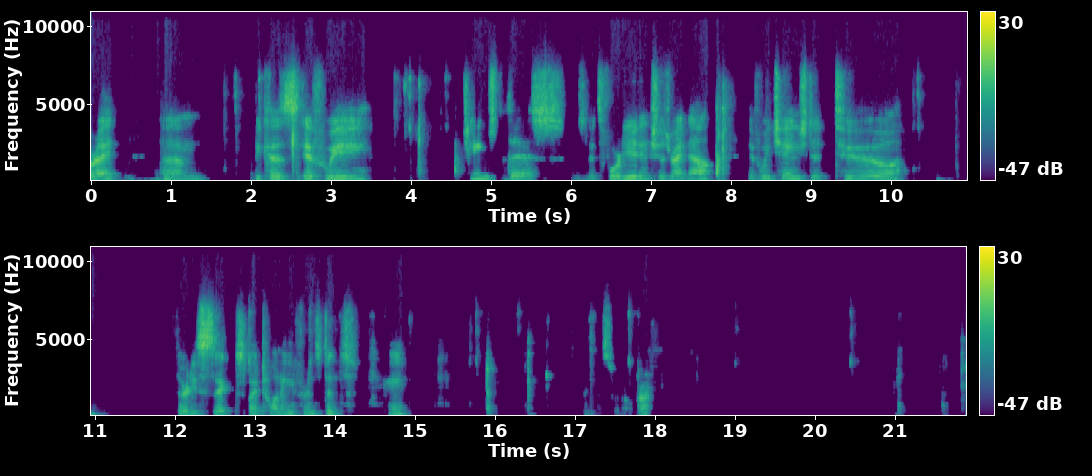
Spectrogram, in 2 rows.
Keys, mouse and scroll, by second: 0.2 scroll down 1, 1.6 click, 3.8 ctrl+right click, 7.8 Delete, 10.3 click, 14.0-14.4 scroll down 1, 16.2 shift+click, 16.8 ctrl+click, 18.0-18.3 scroll up 1, 19.0 click, 21.0 v, 21.5 v.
